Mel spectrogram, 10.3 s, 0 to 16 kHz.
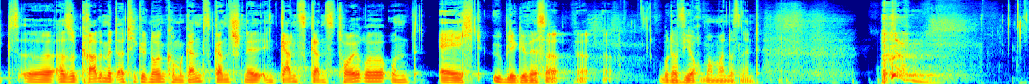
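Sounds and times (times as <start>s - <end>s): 
speech: 0.1s - 8.0s, 8.8s - 9.5s
soft breathy noise: 7.6s - 10.0s
person coughing with raspy exhale: 8.8s - 9.7s.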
